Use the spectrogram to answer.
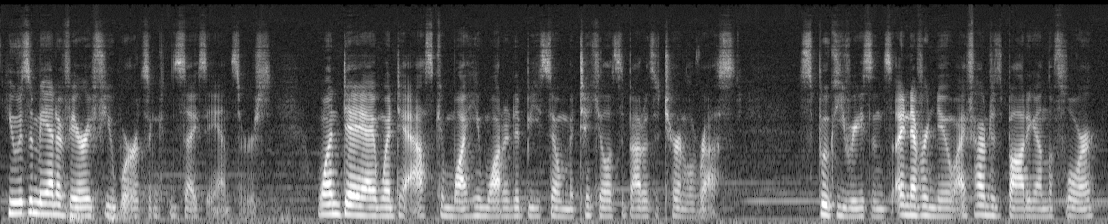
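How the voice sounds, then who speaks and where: A woman reading aloud the lines of a talkative male village priest from a game, in a measured way. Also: deep voice, fairly even intonation, creaky, faint music behind. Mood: calm.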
